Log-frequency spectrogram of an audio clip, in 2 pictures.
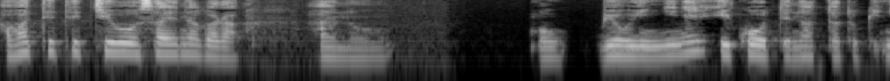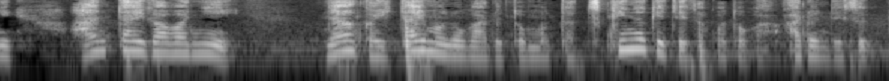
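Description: A woman in her fifties hosting a solo podcast, talking about her own life in a gentle, confiding, reflective way. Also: on the low side, lively intonation, normal speed, breathy edge. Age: 50s. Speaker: podcast host. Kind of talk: solo personal podcast talk.

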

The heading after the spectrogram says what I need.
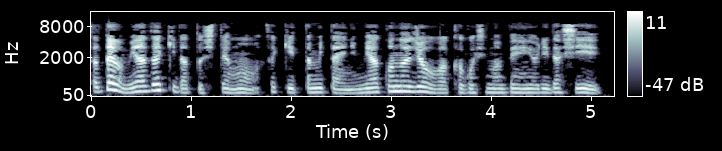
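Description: A woman's voice: on the low side, moderate pace, darkish tone, no echo. A woman in her twenties with a Miyazaki dialect, co-hosting a casual chat podcast, talking freely and laughing often. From Miyazaki, Japan. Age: 20s. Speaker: podcast co-host.

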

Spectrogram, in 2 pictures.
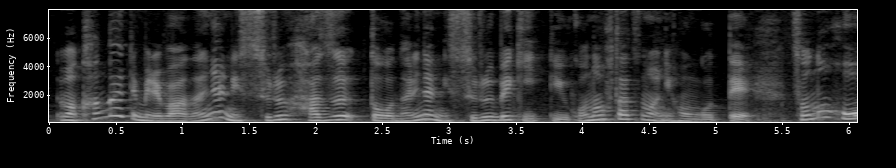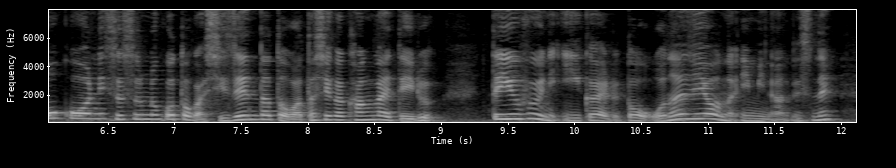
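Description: Lively, high-voiced woman teaching chattily. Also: a little fast. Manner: chatty, many soft fillers, laughs lightly. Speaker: English teacher and podcaster. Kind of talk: casual spoken language lesson.

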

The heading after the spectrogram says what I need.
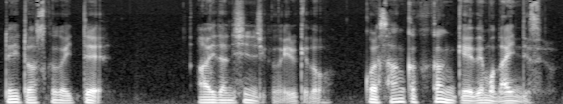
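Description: A man chatting casually and quietly by himself late at night, musing and giving his opinions in a low-key way with softened sentence endings. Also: fast talker, dry recording. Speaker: writer chatting as host.

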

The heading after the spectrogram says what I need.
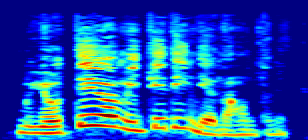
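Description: A man's voice: fairly high pitch, wildly swooping pitch, very fast, darkish tone, breathy edge, no room sound. A man hosting a casual live stream from his parked car, chatting in a self-deprecating way and reading out listener comments. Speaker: livestream host.

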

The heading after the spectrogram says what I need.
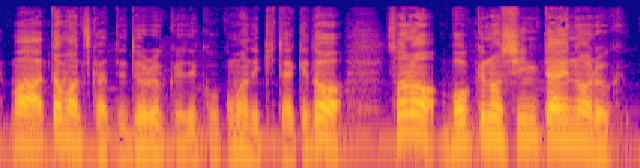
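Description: A man in his forties hosting a casual solo radio talk, drifting faster as he goes and correcting himself mid-phrase. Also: fairly high pitch, sing-song, a little mellow. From Japan. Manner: speeds up as he talks, with self-corrections. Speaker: radio show host.

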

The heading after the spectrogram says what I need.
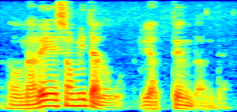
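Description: Man, around 30, casual podcast co-host, rambling storyteller, low pitch, lively intonation. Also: very fast, no room sound. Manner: rambling storyteller, many fillers and trailing quotes. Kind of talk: casual chat.

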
